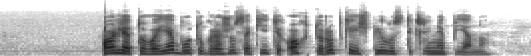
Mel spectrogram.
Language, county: Lithuanian, Telšiai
